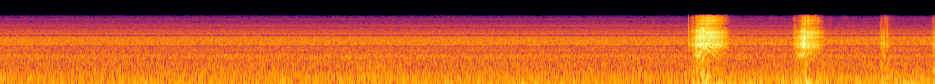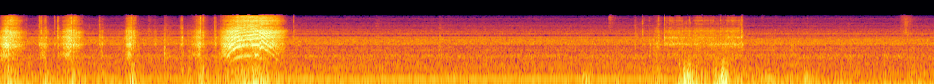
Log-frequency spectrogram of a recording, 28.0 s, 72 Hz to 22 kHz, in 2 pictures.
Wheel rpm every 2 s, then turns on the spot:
0, 0, 0, 0, 0, 10, 0, 10, 20, 10, 0, 0, 10, 0.
24-26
